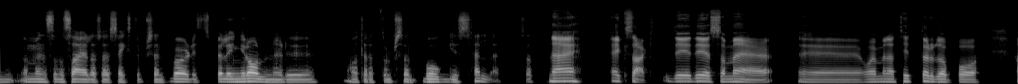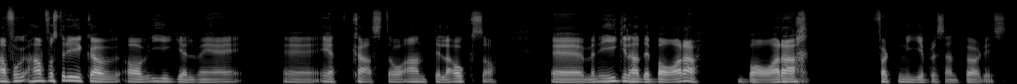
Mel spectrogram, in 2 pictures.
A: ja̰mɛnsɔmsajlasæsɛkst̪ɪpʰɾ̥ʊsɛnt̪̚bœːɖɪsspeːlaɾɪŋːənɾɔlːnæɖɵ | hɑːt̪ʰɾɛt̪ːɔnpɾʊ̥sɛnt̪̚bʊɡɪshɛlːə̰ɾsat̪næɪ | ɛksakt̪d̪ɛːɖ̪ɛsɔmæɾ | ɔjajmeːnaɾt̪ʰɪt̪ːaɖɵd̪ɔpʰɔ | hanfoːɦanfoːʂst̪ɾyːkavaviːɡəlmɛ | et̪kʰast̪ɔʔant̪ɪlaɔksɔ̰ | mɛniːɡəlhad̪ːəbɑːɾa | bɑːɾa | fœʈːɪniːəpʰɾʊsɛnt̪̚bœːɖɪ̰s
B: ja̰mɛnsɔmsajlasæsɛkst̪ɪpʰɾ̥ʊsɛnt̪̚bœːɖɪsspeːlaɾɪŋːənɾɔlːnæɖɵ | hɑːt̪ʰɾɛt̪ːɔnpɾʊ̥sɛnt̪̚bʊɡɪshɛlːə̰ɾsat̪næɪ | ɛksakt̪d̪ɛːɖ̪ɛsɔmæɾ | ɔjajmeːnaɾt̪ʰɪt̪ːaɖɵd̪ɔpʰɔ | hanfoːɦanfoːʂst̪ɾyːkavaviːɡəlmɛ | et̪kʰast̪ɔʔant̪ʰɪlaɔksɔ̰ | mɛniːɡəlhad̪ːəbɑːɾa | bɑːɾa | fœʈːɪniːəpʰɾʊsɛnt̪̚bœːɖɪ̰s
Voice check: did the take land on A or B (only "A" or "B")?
A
